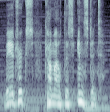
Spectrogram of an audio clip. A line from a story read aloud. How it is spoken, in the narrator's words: Henry barked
